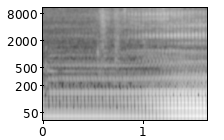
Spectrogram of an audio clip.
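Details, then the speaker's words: Klipsch ProMedia subwoofer, 28 Hz tone at high volume: deep low tone with rough pulsing flutter growing each cycle; one side of the cone flaps, cone slapping against caved-in grille. "Cone. Listen to that. It's clean on this side. This side is flapping. This cone is done."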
